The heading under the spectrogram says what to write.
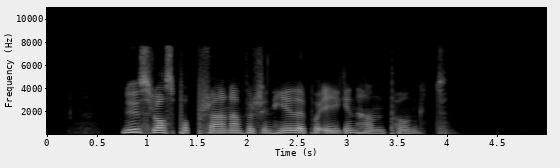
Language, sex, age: Swedish, female, 25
